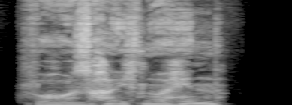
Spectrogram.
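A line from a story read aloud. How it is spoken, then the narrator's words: Murmured. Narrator (German): murmelte Julian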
